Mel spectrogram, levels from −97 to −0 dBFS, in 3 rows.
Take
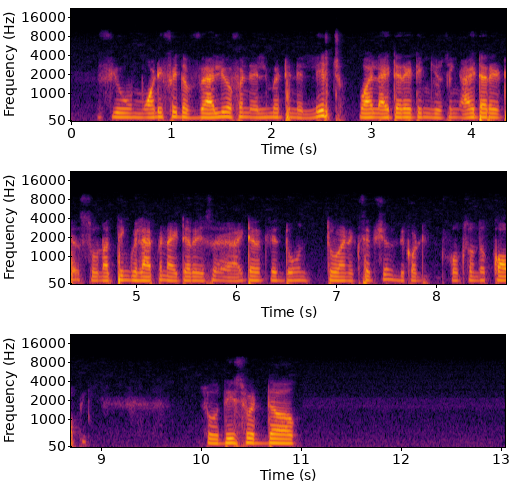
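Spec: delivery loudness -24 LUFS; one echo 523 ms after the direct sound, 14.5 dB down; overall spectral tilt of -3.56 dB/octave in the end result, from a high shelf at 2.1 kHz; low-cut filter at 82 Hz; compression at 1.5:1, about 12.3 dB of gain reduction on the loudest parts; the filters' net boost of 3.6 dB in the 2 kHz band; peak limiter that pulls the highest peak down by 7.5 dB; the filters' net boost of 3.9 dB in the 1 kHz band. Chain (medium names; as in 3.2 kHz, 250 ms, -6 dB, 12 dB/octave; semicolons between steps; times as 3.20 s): high-pass 82 Hz; peaking EQ 1 kHz +6 dB; peaking EQ 2 kHz +5.5 dB; treble shelf 2.1 kHz -6.5 dB; compression 1.5:1, threshold -46 dBFS; peak limiter -21.5 dBFS; delay 523 ms -14.5 dB; trim +11 dB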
